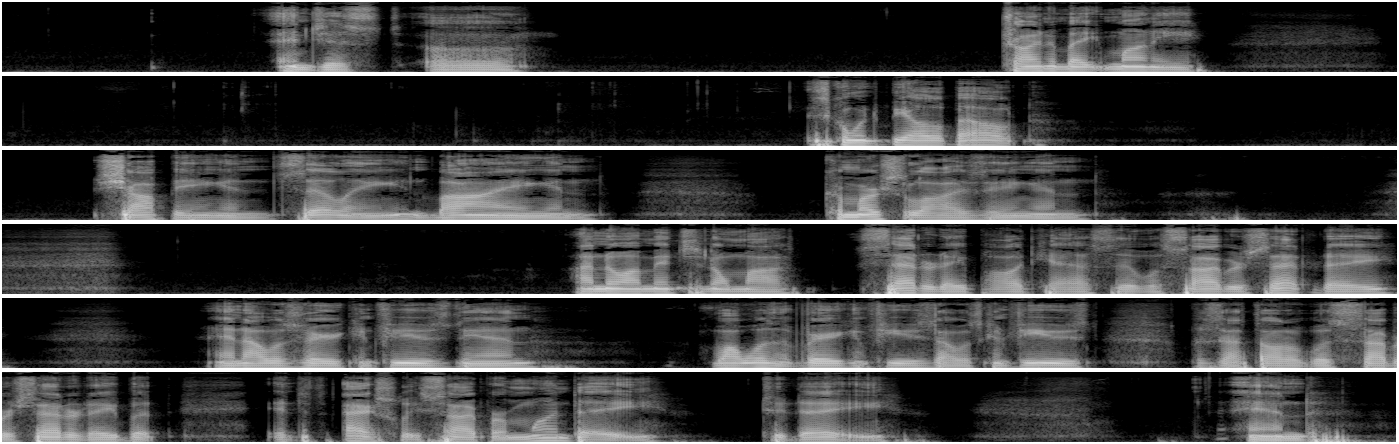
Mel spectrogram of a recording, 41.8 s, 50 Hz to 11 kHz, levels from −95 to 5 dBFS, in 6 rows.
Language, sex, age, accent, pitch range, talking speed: English, male, 50-69, American, 85-105 Hz, 90 wpm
